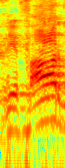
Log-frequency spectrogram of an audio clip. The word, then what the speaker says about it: غفار: سے یہ نہیں ہے بلکہ غفار لفظ ہے، فعال کے وزن پر شد نہیں پڑھنی اور غین کے اوپر زبر بھی نہیں پڑھنی، زیر پڑھنی ہے، اصل عربی میں تلفظ اس طرح ہے۔ تو بہت بڑا قبیلہ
